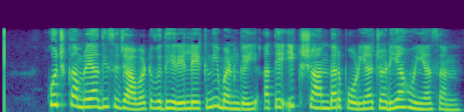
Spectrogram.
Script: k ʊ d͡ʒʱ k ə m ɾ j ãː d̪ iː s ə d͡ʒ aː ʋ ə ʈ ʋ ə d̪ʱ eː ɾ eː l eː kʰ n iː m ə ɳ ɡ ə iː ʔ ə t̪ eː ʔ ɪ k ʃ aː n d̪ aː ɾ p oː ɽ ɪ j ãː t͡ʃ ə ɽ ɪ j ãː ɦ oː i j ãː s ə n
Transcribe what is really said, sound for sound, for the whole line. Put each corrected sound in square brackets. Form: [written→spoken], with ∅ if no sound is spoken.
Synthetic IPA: k ʊ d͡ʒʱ k ə m ɾ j ãː d̪ iː s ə d͡ʒ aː ʋ ə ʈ ʋ ə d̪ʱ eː ɾ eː l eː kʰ n iː [m→b] ə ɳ ɡ ə iː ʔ ə t̪ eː ʔ ɪ k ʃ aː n d̪ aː ɾ p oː ɽ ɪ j ãː t͡ʃ ə ɽ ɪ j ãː ɦ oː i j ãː s ə n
